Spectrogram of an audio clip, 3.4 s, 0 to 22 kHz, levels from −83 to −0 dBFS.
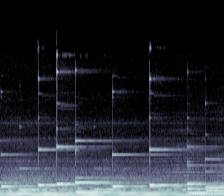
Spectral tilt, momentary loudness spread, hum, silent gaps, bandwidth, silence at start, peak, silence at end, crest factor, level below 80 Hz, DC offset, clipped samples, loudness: -6 dB/octave; 4 LU; none; none; 17 kHz; 0 s; 0 dBFS; 0 s; 10 dB; -52 dBFS; under 0.1%; under 0.1%; -12 LUFS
